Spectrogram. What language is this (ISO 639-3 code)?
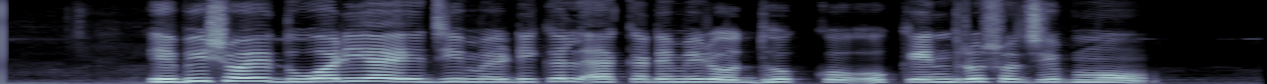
ben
